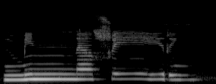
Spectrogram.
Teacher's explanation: अब देखें नून भी हरूफ यरमलून में से है, तो अब क्या है कि अब हमने इस मीम को इस नून के साथ हमने इसका इदगाम किया है। इस नून साकिना को हमने ज़ाहिर नहीं होने दिया।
